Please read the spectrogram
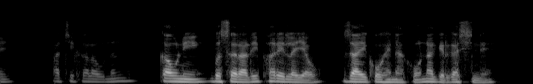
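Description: No technical faults: the speech carries the usual band limit near 8 kHz of an Opus call path, the level shift around 1 s is the talker moving, and the background is ordinary room noise.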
